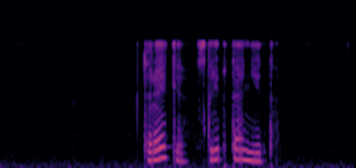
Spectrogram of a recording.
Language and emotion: Russian, neutral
